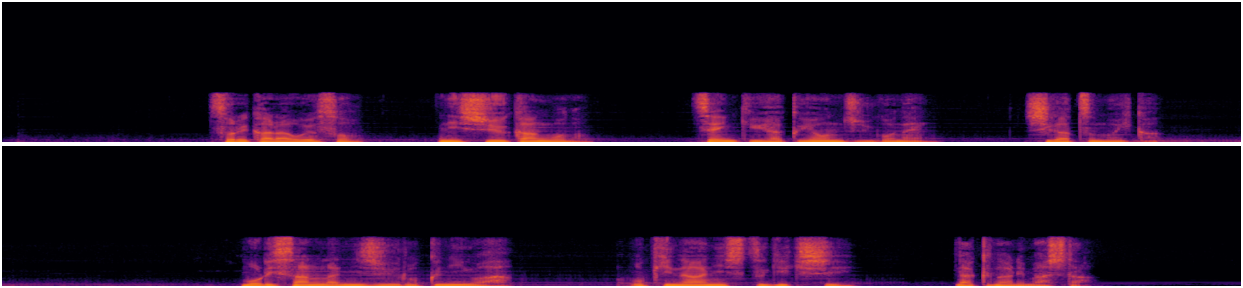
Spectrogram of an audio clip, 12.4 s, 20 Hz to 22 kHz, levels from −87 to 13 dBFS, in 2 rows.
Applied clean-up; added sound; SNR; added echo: neural separator model SepFormer DNS4.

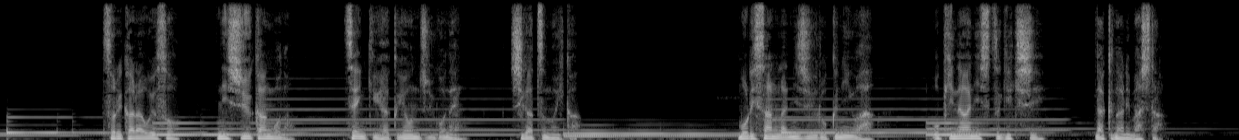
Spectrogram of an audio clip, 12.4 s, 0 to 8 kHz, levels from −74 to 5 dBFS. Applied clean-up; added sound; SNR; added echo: none; Trumpet; 19 dB; none.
